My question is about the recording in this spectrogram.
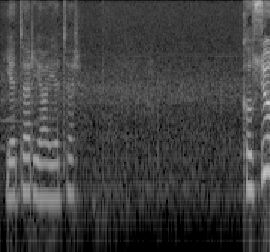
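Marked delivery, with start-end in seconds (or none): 0.1-1.1 softer and lower, defeated; fed up. Real, not acted. Gamer fed up after dying again, fading. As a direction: let it fade out in frustration. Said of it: "konuşamıyorum artık sinirden".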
